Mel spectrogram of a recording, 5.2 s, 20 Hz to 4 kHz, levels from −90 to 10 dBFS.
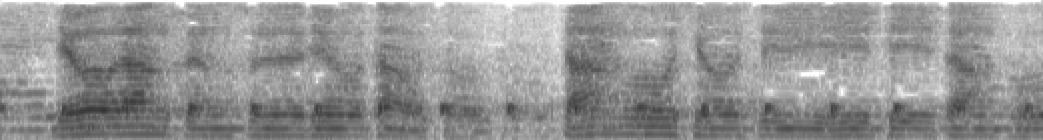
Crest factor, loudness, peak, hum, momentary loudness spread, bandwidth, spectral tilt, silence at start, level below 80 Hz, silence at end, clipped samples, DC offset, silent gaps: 18 dB; -22 LUFS; -4 dBFS; none; 8 LU; 3.8 kHz; -10 dB/octave; 0 s; -52 dBFS; 0 s; under 0.1%; under 0.1%; none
